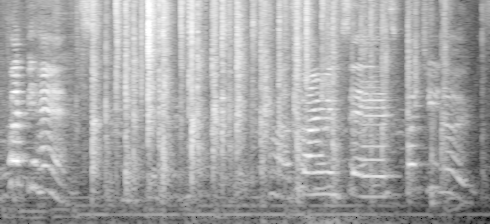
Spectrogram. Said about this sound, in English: Clap your hands.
